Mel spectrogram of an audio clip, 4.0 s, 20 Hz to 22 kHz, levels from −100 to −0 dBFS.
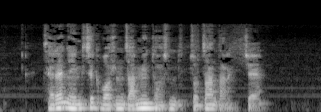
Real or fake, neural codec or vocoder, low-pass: real; none; 9.9 kHz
